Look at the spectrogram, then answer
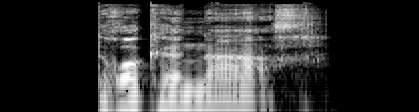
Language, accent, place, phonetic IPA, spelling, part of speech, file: German, Germany, Berlin, [ˌdʁʊkə ˈnaːx], drucke nach, verb, De-drucke nach.ogg
- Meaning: inflection of nachdrucken: 1. first-person singular present 2. first/third-person singular subjunctive I 3. singular imperative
